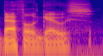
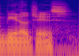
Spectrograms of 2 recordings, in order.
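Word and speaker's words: Betelgeuse: It's like Bethl Gos, but it's supposed to be Beetlejuice.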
